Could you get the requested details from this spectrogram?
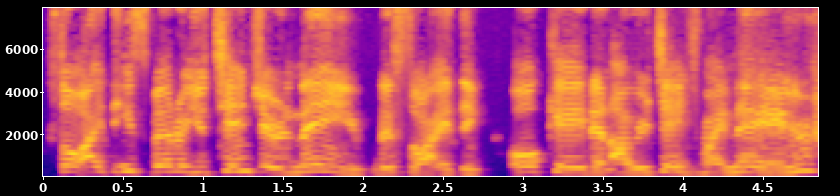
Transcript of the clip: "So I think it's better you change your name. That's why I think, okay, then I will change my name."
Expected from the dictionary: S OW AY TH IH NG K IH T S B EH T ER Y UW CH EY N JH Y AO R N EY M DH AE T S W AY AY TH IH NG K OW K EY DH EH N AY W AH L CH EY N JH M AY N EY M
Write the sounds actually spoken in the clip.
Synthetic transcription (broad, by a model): S OW AY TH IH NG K IH T S B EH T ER Y UW CH EY N JH Y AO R N EY M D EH S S W AY AY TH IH NG K OW K EY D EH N AY W AH L CH EY N JH M AY N EY M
